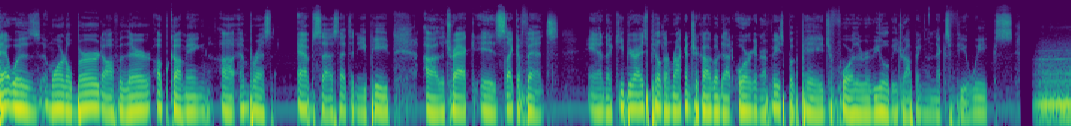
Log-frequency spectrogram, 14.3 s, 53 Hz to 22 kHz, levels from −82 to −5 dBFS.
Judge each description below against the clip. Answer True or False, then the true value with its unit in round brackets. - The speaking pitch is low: True (110 Hz)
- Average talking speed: True (180 wpm)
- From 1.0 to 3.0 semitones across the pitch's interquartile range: True (2.7 semitones)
